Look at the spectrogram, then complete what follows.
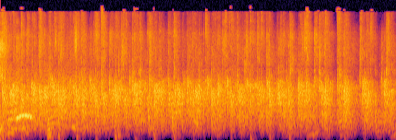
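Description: Steady audience applause for the football club Werder Bremen: a dense wash of many hands clapping at an even, fairly loud level throughout, with a brief whistle near the start.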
